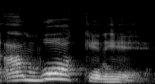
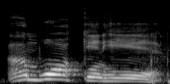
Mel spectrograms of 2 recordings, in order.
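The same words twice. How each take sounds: First: Slow, high New York accent, leaning on "walking". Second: Slow, drawn-out New York accent on walking. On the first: Streamer repeats New York accent for chat. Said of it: "I said". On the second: Streamer doing New York accent for a chat request. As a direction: hit the classic New York "I'm walking here". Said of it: "Yes, New York accent". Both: Shown as a demonstration.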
